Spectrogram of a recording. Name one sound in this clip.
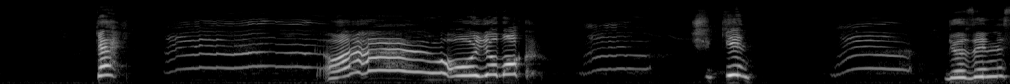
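A cat meows loudly and repeatedly, close by.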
